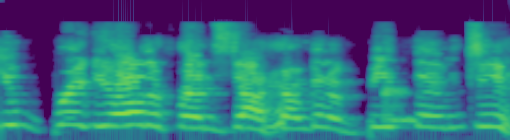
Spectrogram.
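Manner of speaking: very high, furious, raging screaming. Describing a film scene to a listener, imitating a character's angry screaming. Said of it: "just screaming and is like".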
